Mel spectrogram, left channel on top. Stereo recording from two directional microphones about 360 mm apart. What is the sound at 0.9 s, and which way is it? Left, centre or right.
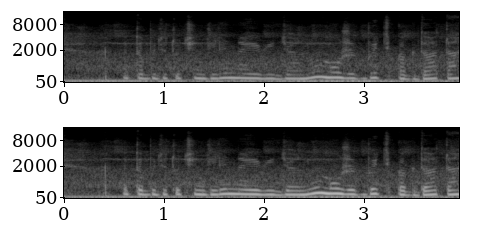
Speech, centre.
